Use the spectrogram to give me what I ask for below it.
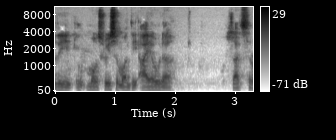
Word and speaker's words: IOTA: And we'll get into the most recent one, the IOTA. So that's the right way to pronounce it.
